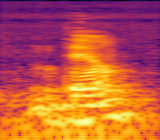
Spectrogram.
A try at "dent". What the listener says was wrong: You're taking away the L and replace it with the N. Dent. It was dent, actually.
